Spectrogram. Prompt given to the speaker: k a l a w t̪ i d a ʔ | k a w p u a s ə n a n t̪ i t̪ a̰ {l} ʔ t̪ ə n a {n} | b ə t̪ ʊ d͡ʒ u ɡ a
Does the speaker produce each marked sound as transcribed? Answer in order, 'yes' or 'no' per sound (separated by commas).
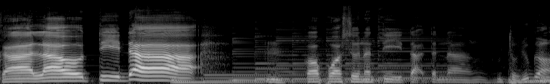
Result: no, no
